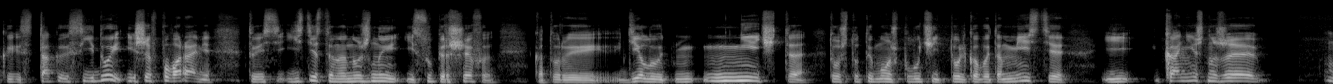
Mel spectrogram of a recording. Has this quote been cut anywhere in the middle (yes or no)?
yes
